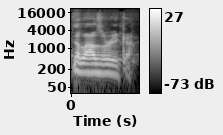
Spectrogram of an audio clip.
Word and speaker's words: de Lauzirika: la zarika da chose de la sarica okay delazarica correct it's a very unique name so some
